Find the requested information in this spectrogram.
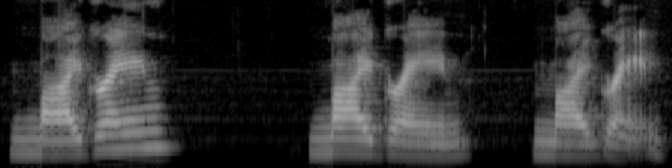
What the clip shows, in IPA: ˈmaɪˌgreɪn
